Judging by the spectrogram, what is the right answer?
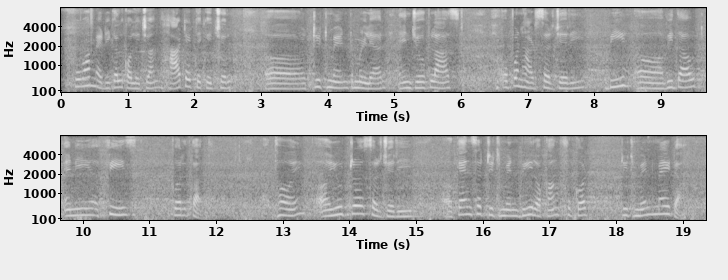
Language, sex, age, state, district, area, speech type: Goan Konkani, female, 45-60, Goa, Salcete, urban, spontaneous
